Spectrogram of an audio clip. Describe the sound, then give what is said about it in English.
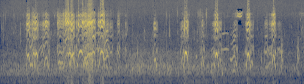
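High, thin squeaking calls from harlequin ducks, a dense flurry of overlapping squeaks early on, then scattered single and paired squeaks over a faint steady background hiss. “Some ducks don't sound like ducks at all. Some, like the harlequin, squeak.”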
